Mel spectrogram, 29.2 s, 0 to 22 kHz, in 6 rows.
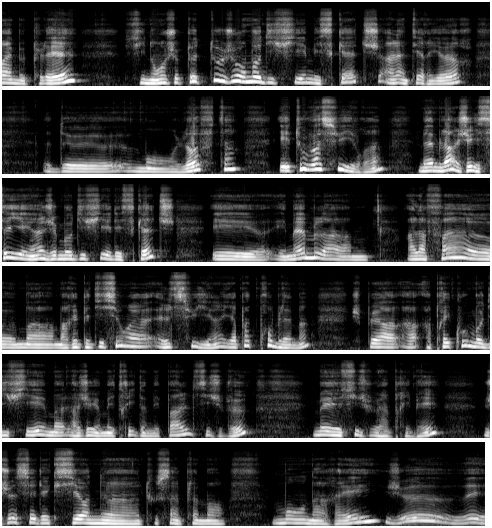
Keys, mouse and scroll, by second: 0.5 click, 1.7-2.8 drag, 3.8 click, 4.6 click, 5.3 click, 7.1 click, 10.3 click, 11.7 click, 16.4-19.7 drag, 20.0-22.5 drag, 25.4-26.1 typing, 27.5-29.2 drag.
